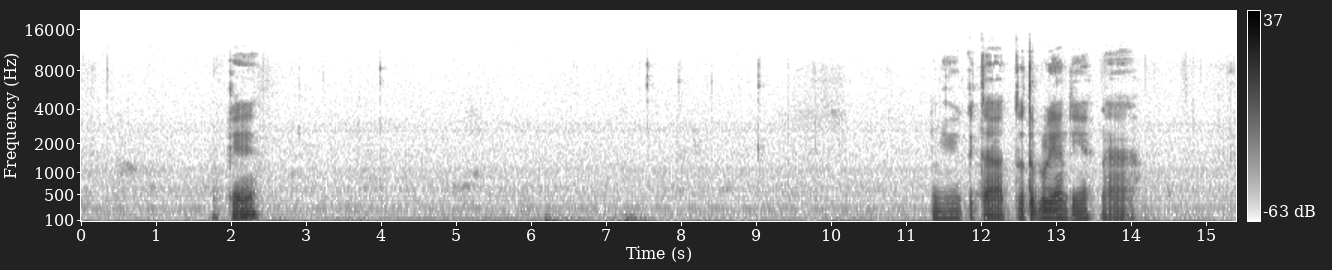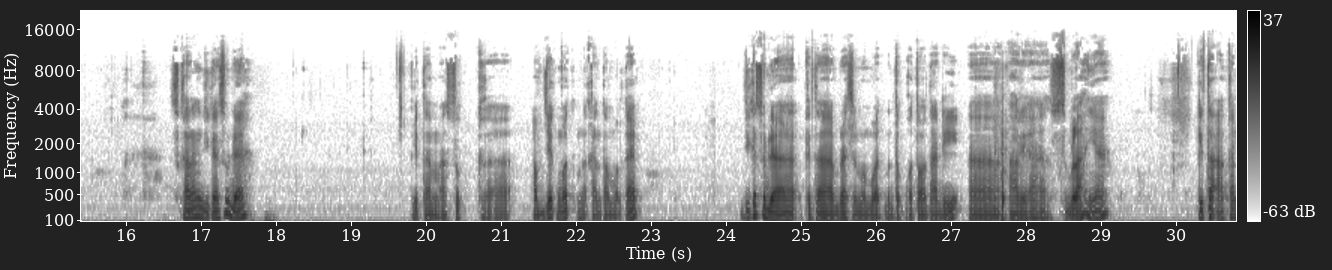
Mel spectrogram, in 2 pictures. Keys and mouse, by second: 3.4-6.9 middle drag, 7.0 middle click, 7.2 ctrl+middle click, 7.9-12.2 ctrl+middle drag, 13.1 click, 14.8-18.9 ctrl+middle drag, 18.9 Tab, 22.7-26.8 middle drag.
